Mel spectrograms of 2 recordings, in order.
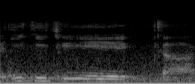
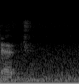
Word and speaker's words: EDGE: The EDGE can be pronounced simply as edge. So in the industry, people just say edge.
